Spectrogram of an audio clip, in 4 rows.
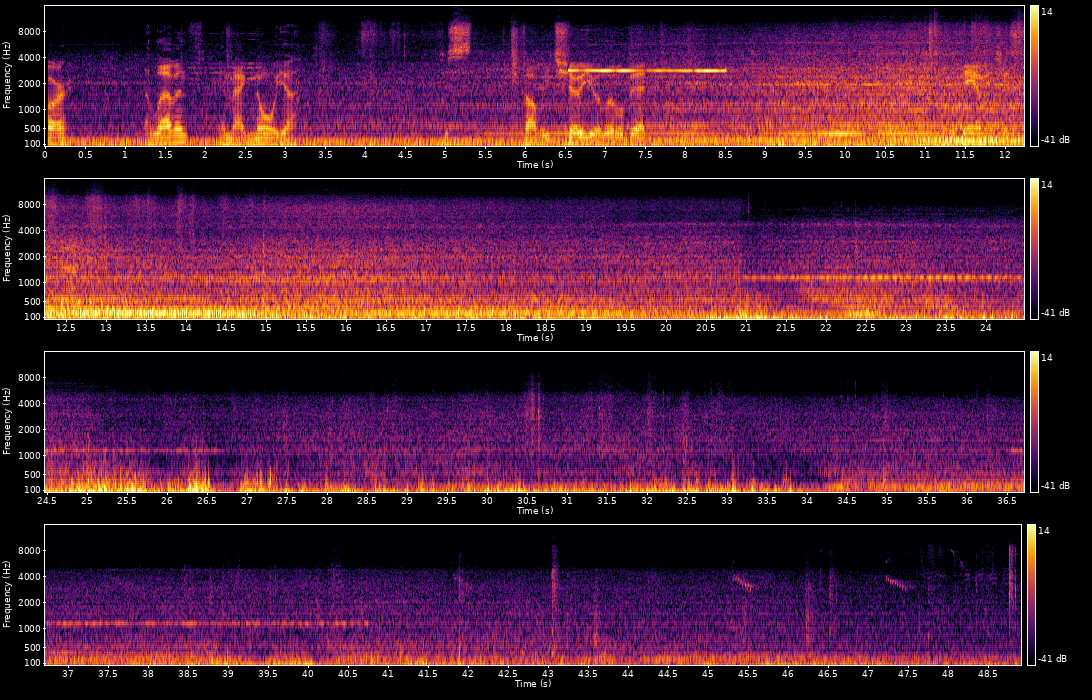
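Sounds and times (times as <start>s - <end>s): outdoor rumble with low gusts: 0.0s - 48.9s
truck engine running: 0.0s - 48.9s
faint held tone: 4.8s - 27.0s, 36.2s - 41.4s.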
